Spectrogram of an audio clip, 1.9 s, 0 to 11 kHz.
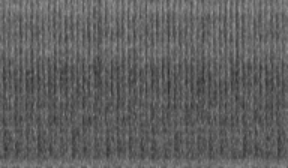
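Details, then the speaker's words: Ford 2000 tractor that sat unused a long time: easy start, then steady diesel idle with an even, quick patter and no misses or heavy knocks. Normal idle. "That was an easy start. I think we've got a good runner, a good engine."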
